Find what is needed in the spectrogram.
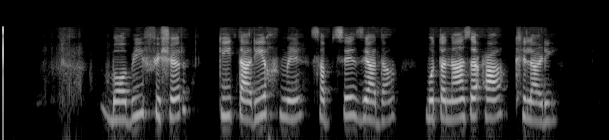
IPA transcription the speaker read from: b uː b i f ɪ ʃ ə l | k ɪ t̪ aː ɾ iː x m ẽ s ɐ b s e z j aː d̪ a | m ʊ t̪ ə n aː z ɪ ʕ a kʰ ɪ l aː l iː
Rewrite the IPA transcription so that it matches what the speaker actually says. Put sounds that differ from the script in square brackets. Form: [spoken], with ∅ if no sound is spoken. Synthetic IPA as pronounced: b [ɔː] b i f ɪ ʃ ə [ɾ] | k [i] t̪ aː ɾ iː x m ẽ s ɐ b s e z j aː d̪ a | m ʊ t̪ ə n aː z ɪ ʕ a kʰ ɪ l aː [ɽ] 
